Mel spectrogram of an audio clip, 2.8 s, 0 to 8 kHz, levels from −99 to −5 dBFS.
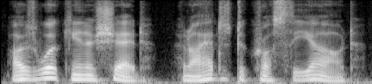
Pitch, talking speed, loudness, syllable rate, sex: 100 Hz, 280 wpm, -18 LUFS, 5.7 syllables/s, male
